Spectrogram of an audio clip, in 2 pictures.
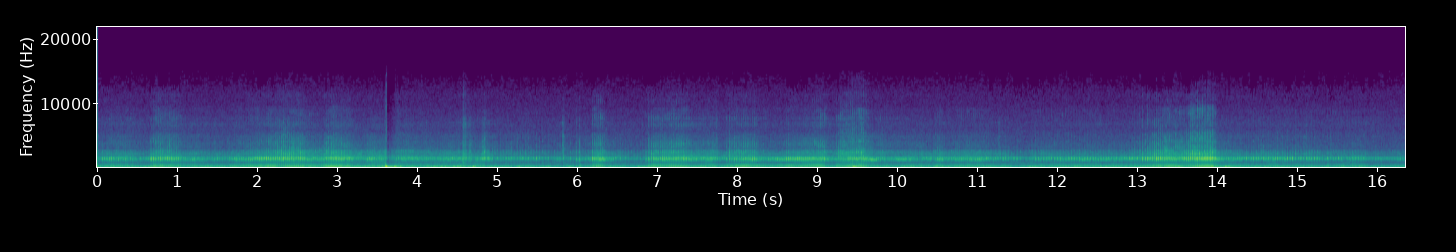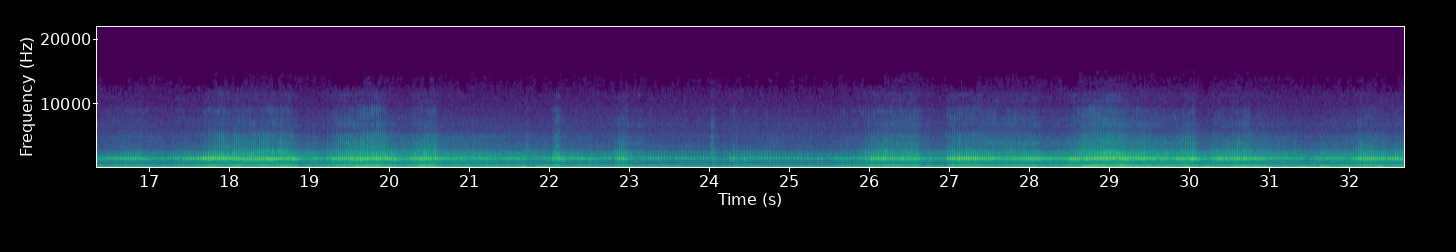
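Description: Honda XR100R dirt bike's small four-stroke single-cylinder engine running under way, its revs rising and falling with the throttle every few seconds. A few sharp knocks come through as the bike rides over bumps.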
